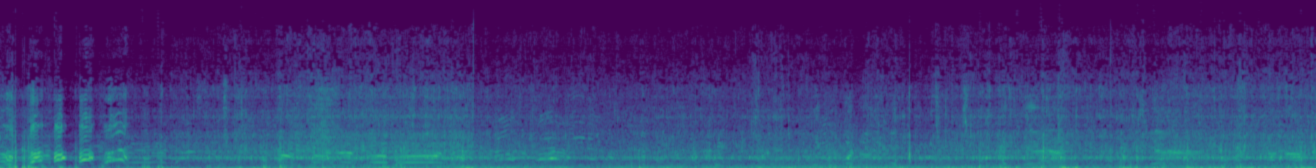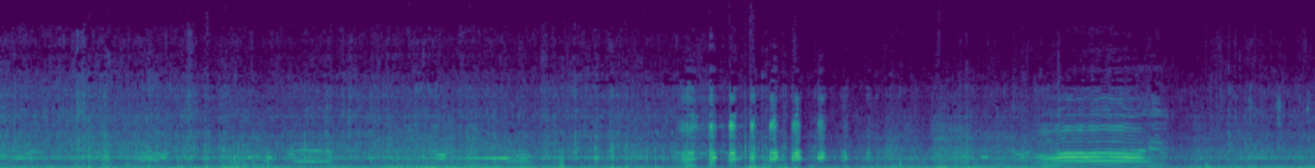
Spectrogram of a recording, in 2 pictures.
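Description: Horses wading chest-deep through shallow sea water, a steady rush and splash of water churned by their legs, with wind buffeting the microphone. Scattered faint voices of other riders come through over it, louder near the end.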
